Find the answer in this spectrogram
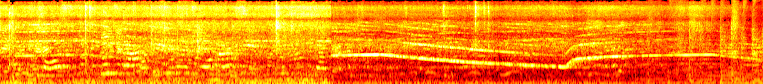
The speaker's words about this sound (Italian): Una notte di caos e violenza, e quella che sentivate erano gli audio di alcuni interventi dei vigili del fuoco che hanno dovuto spegnere gli incendi che erano stati appiccati nelle strade di Belfast.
